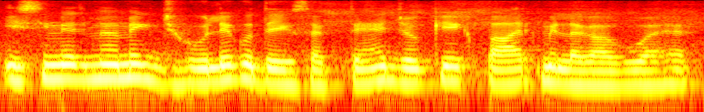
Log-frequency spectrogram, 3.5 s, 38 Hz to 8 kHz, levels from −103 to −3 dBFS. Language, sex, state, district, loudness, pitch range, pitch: Hindi, male, Uttar Pradesh, Lalitpur, -14 LUFS, 145-175 Hz, 150 Hz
